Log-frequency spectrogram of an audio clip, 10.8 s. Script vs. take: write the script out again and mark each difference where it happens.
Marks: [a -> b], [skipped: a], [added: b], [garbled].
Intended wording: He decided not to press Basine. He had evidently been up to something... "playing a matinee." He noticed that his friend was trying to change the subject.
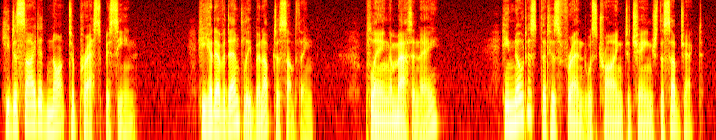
He decided not to press Basine. He had evidently been up to something... "playing a matinee." He noticed that his friend was trying to change the subject.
